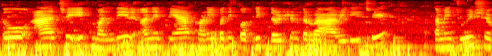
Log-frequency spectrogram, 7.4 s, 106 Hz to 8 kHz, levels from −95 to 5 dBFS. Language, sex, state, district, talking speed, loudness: Gujarati, female, Gujarat, Gandhinagar, 140 wpm, -19 LUFS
